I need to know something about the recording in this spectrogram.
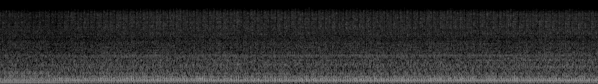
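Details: REO M-35 truck after head gasket replacement, very cold start held on a little throttle: low, steady idle with slightly uneven beat, no knocks; slight idle trouble while warming is normal.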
